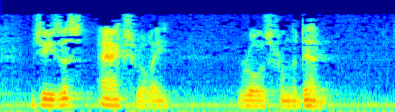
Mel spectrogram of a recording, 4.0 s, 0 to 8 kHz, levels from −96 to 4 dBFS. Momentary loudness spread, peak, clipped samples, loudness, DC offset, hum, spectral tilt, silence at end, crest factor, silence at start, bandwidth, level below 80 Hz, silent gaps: 22 LU; -4 dBFS; under 0.1%; -25 LUFS; under 0.1%; none; -10 dB/octave; 0 s; 22 dB; 0 s; 5.8 kHz; -56 dBFS; none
